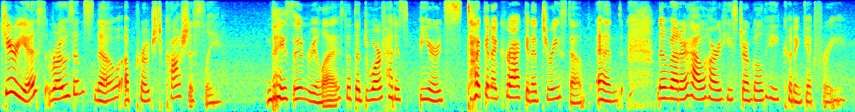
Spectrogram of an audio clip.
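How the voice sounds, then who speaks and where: Over faint, soft rain sound effects and poor audio, a woman with a slightly high, animated voice tells a slow-paced bedtime story. She is an ASMR performer playing a girlfriend, sweet, playful and taking her time.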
